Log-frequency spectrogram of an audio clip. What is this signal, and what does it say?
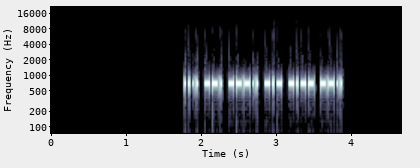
Morse code, heard as a keyed tone, about 42 wpm, 700 Hz. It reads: HG8KYZ
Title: DXCC-100 Call Signs - 6 Characters - Repeated 2x - 45wpm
